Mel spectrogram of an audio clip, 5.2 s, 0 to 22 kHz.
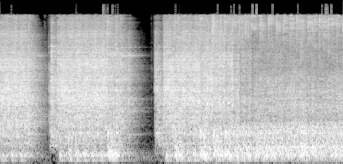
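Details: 2003 Polaris Sportsman 90cc two-stroke ATV after new top end and oil pump, premixed 40:1 for break-in: two brief cranks, then fires and settles to an even crisp buzz without knocks or misses; normal start and run.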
